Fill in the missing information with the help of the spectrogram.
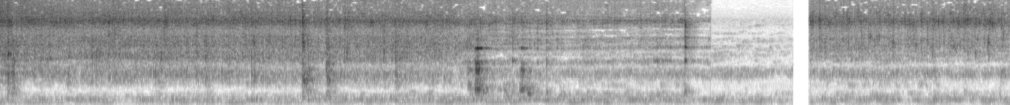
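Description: Pabda fish frying in hot oil in an iron kadai: a steady sizzle, with a few sharp metal clinks as the steel lid is lifted off about halfway through. The sound cuts out briefly a little past two-thirds through.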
